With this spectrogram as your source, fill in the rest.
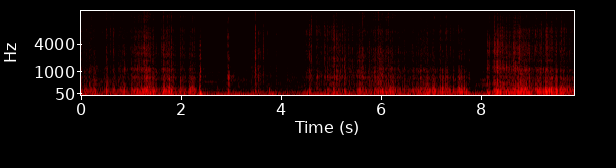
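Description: Fingertips and nails scratch and rub across the ridged plastic lid of a small, hollow, hand-held oval black shoe shine sponge case, its lid closed over the tan sponge pad, right beside the mic. The result is dense, crunchy scraping and rustling with a heavy low, close-up boom and one sharp tap early on. It eases into a quieter stretch in the middle before building again toward the end.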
